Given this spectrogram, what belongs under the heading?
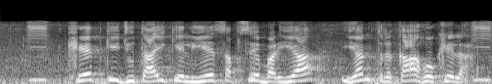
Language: Bhojpuri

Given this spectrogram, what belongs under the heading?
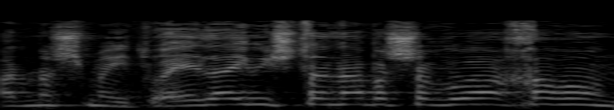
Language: Hebrew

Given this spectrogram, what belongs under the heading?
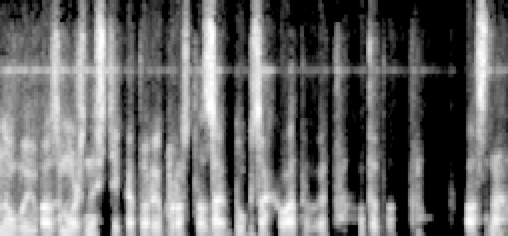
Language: Russian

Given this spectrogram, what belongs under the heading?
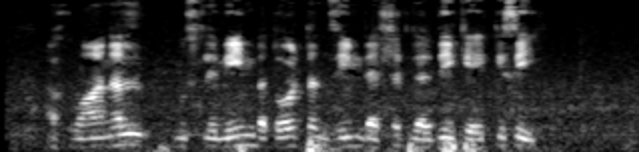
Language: Urdu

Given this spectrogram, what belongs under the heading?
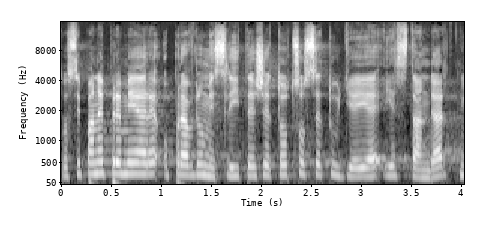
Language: Czech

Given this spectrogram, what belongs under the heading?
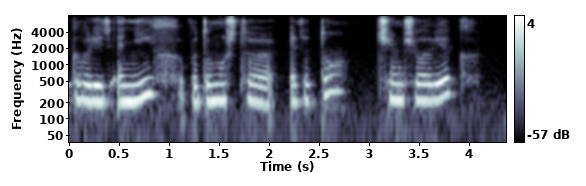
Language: Russian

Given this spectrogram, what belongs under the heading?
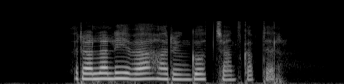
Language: Norwegian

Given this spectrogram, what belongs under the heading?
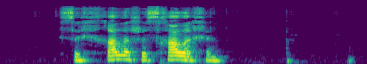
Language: Abkhazian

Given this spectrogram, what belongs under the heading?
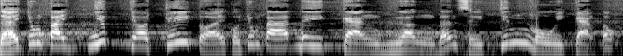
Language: Vietnamese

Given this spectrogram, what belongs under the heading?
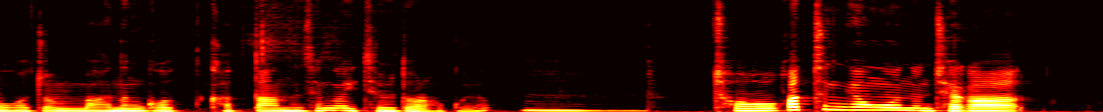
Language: Korean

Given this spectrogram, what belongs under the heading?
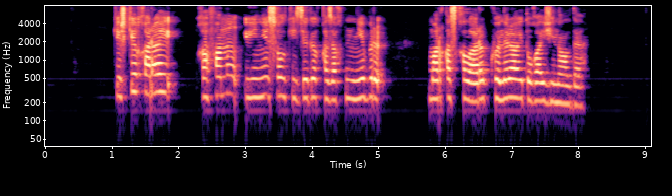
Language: Kazakh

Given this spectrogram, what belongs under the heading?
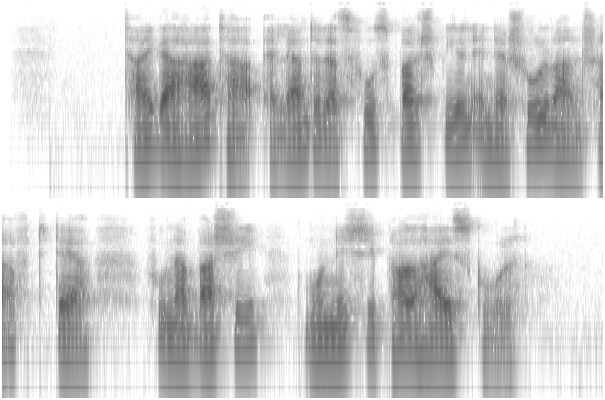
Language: German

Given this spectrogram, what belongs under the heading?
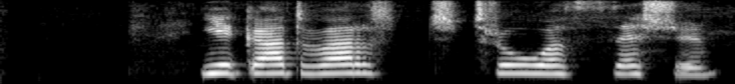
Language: Icelandic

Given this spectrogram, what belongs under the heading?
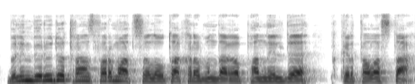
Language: Kazakh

